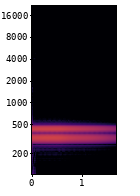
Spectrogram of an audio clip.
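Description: A steady telephone dial tone hums alone after a call is hung up, a single continuous pure tone that fades slightly over a couple of seconds with nothing else heard.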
